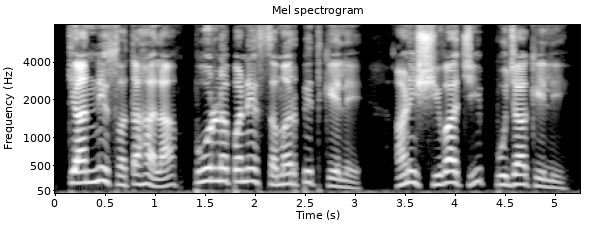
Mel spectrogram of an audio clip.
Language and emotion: Marathi, neutral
